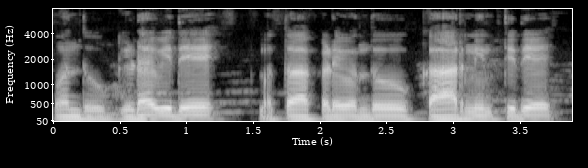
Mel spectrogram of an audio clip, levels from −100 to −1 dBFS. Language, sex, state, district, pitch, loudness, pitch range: Kannada, male, Karnataka, Bidar, 90 Hz, -18 LUFS, 85-95 Hz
